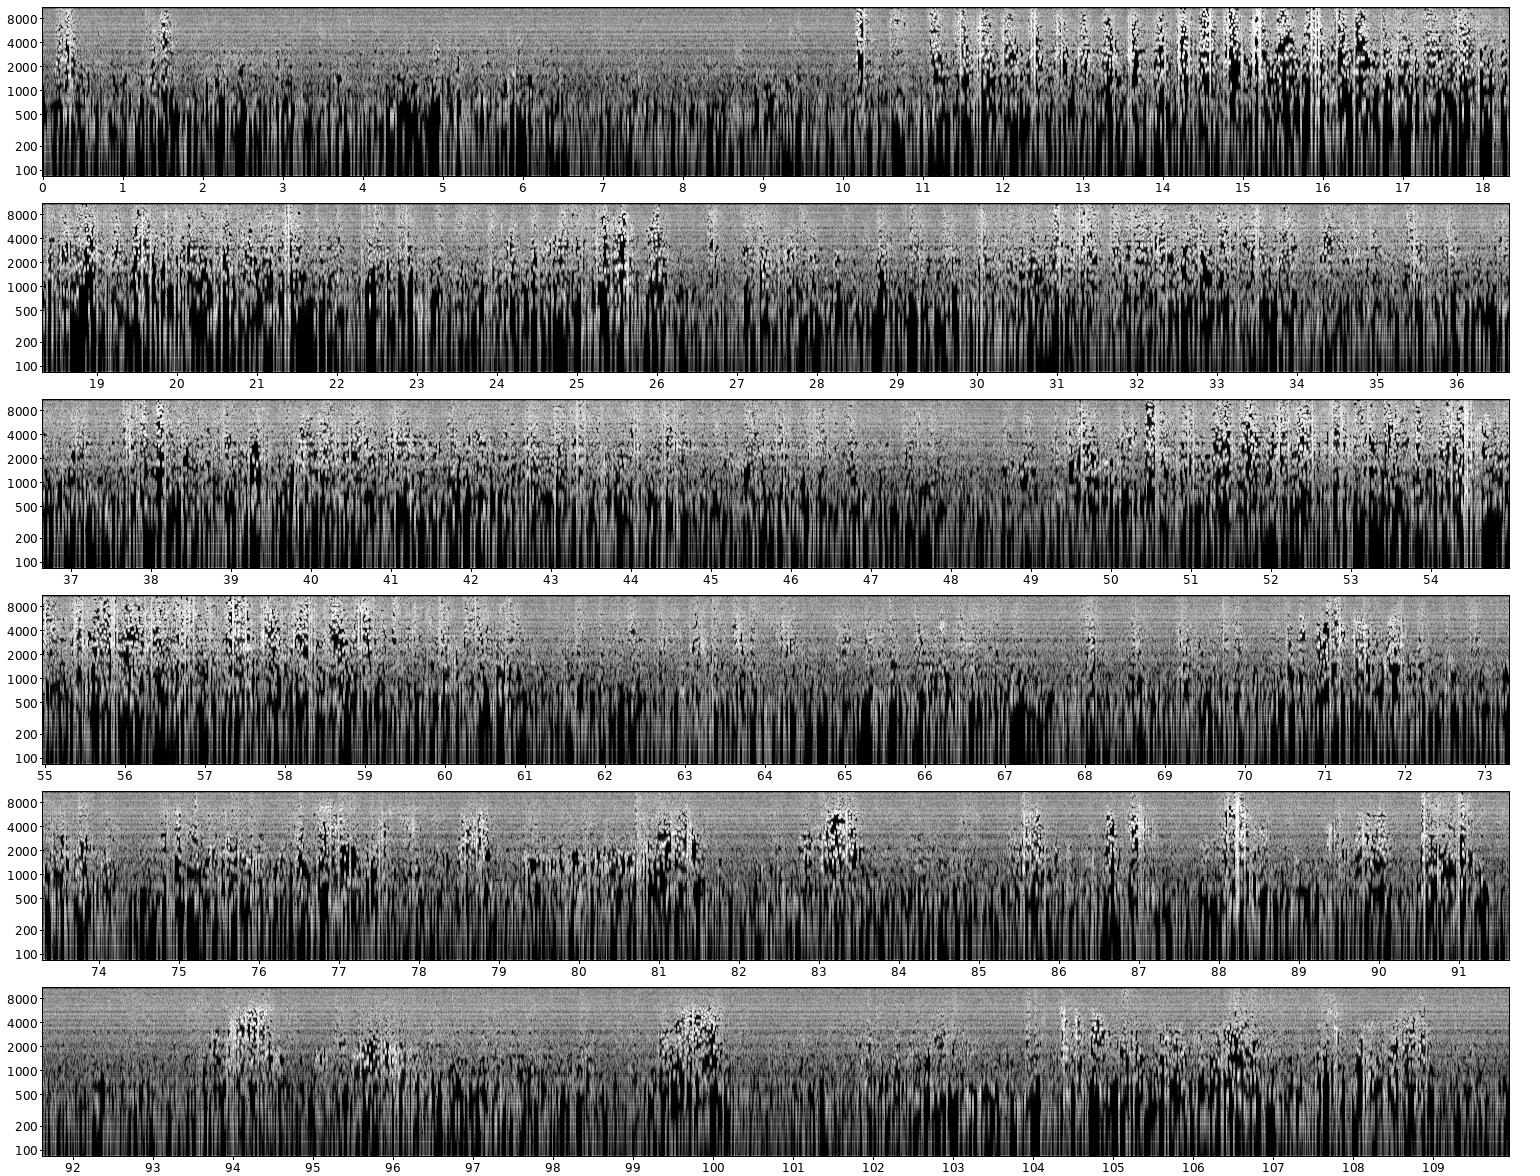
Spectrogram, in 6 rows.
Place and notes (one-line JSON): {"title": "Mumbai, Elephanta Island, fighting monkeys", "date": "2011-03-13 15:58:00", "description": "India, maharashtra, Mumbai, Elephanta Island, Monkey, Elephanta Island (also called Gharapuri Island or place of caves) is one of a number of islands in Mumbai Harbour, east of Mumbai, India. This island is a popular tourist destination for a day trip because of the islands cave temples, the Elephanta Caves, that have been carved out of rock.", "latitude": "18.96", "longitude": "72.93", "altitude": "68", "timezone": "Asia/Kolkata"}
